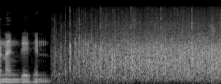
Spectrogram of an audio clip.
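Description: A seated audience applauding, the clapping starting about half a second in, just after a word of speech, and holding steady.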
